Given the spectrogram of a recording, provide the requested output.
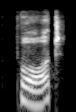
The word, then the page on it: port: Indian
